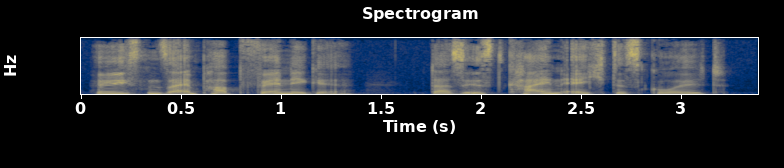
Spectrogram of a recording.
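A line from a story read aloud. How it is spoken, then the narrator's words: Laughing goldsmith. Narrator (German): lachte der Goldschmied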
